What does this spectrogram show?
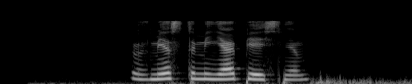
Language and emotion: Russian, neutral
